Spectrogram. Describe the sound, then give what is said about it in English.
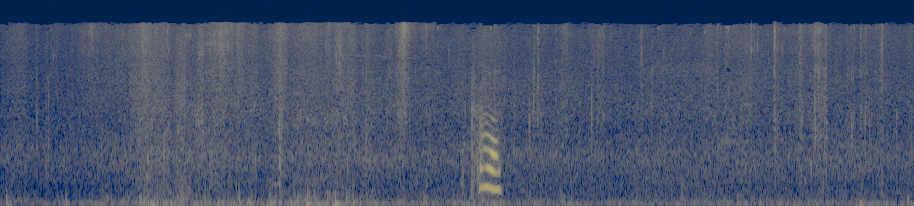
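Heavy hoof thuds of a mare stomping her feet as she walks out on firm ground, steady, with one louder clump partway through and a voice briefly speaking. “Look at you stomping out. You really stomp your feet, don't you?”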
